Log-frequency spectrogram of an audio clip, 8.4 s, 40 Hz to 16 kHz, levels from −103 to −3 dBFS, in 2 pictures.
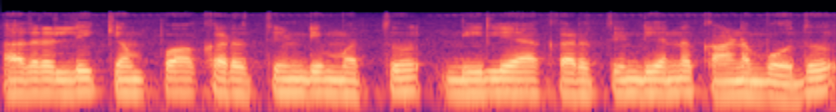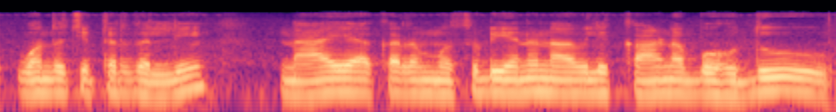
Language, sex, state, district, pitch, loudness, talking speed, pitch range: Kannada, male, Karnataka, Koppal, 115 Hz, -17 LUFS, 120 wpm, 110-120 Hz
